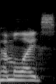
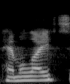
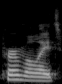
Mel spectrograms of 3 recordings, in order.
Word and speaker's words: Pemalites: i'm going to be switching between pronouncing it pima lights and pemelites and that stuff i pronounced actually first i pronounced it permalites but then i realized there wasn't an r yeah i just was saying permalites too and then when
